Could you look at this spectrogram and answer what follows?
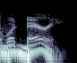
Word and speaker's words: Woodbury: We say Wood Berry. Okay. But it's more saw it's more spelled like a b e r r y is the sound, yeah.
